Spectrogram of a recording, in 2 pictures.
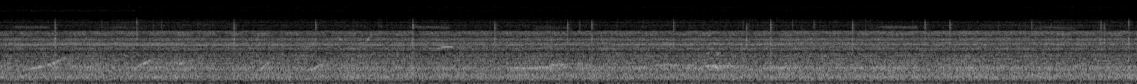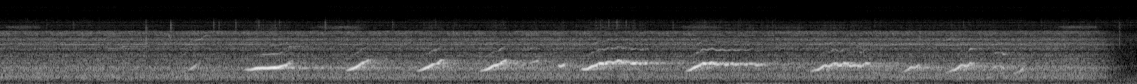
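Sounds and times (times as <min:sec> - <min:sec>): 
male Northern race Hylobates lar gibbon calling in Thailand: 0:13.2 - 0:22.4.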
